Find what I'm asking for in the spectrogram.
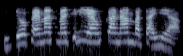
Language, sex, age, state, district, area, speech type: Urdu, female, 60+, Bihar, Supaul, rural, conversation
